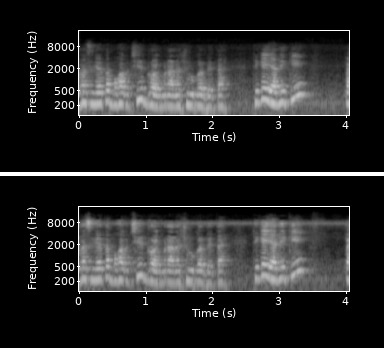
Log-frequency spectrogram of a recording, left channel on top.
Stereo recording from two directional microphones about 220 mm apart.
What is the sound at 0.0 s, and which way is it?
A woman's voice, 25° right (ahead or behind).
